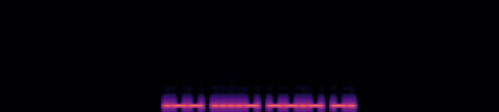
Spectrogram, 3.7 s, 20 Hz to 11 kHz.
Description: Morse code, heard as a keyed tone, about 40 wpm, 700 Hz. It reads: W4QN
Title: Call Signs - 40wpm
